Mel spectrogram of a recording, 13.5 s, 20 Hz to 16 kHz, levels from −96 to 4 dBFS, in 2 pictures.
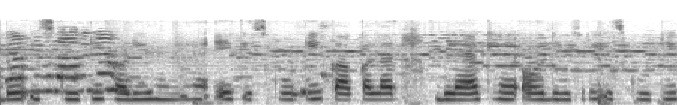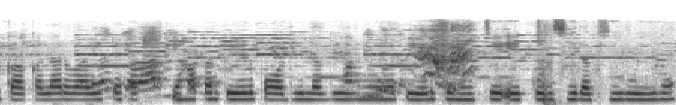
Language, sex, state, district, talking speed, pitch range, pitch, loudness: Hindi, female, Jharkhand, Sahebganj, 150 wpm, 215-235 Hz, 225 Hz, -23 LUFS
